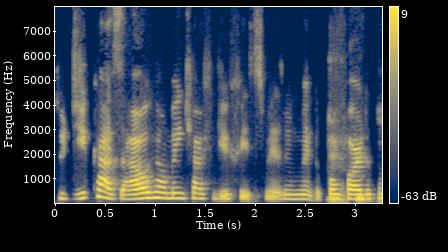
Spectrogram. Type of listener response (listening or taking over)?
taking over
